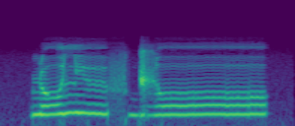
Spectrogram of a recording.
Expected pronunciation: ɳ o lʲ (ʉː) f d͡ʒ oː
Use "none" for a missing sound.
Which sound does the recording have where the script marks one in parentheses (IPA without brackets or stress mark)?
ʉː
